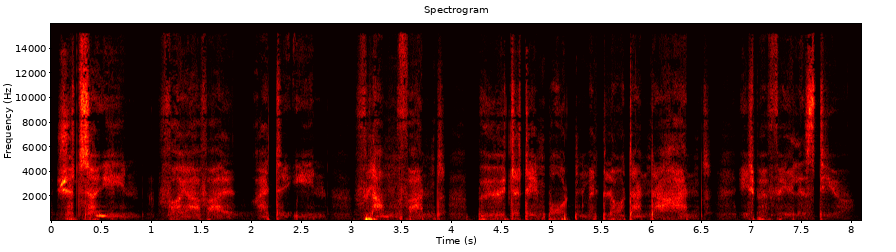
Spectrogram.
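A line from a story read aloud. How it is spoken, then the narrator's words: Quick whisper. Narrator (German): Nun flüsterte er schnell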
